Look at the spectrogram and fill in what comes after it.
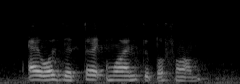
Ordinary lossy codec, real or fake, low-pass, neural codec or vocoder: none; fake; 7.2 kHz; codec, 24 kHz, 6 kbps, HILCodec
